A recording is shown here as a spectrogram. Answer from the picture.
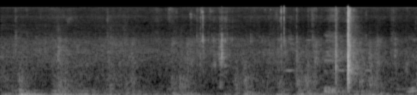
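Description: Low shuffling and chair movement as people get up from a table, with a few small clicks and one sharp knock about three and a half seconds in.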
